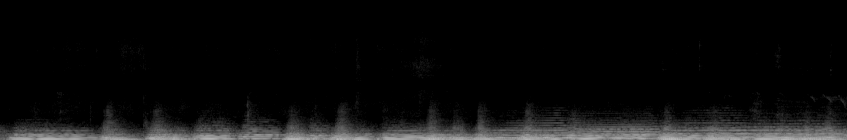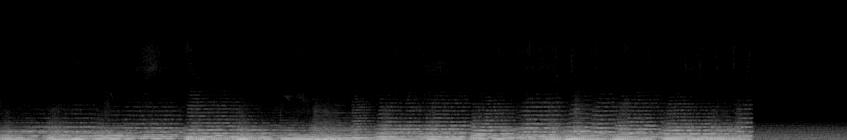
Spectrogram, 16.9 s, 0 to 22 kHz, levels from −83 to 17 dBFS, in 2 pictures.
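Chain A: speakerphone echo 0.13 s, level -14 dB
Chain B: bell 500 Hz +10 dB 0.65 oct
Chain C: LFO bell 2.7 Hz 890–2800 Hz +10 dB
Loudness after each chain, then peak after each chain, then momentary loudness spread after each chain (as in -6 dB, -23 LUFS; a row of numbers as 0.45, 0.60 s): -20.5, -17.0, -19.5 LUFS; -4.0, -1.5, -2.5 dBFS; 5, 6, 5 LU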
